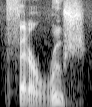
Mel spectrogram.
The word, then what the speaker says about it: Federouch: Coach, is that the correct pronunciation? Federouch. That is correct.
